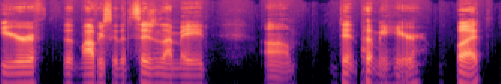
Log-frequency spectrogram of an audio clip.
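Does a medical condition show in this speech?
No.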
